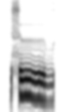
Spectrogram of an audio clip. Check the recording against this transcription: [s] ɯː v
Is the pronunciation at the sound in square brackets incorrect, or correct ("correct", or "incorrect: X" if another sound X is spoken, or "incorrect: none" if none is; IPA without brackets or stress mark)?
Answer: correct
